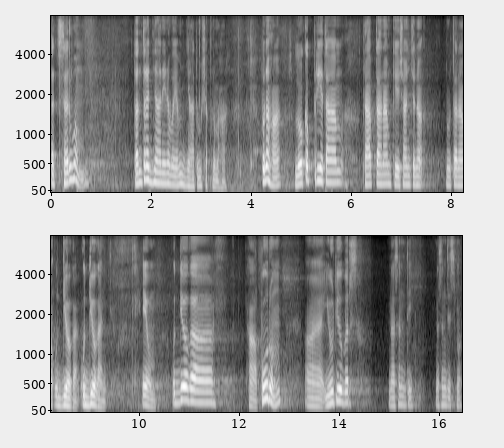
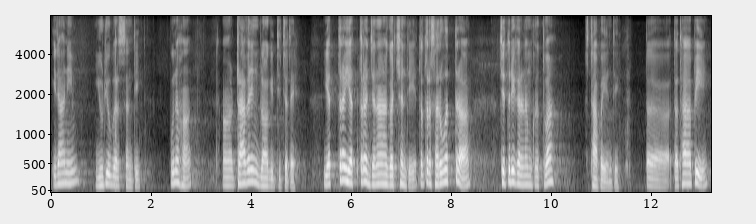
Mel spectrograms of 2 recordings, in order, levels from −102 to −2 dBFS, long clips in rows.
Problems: none marked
